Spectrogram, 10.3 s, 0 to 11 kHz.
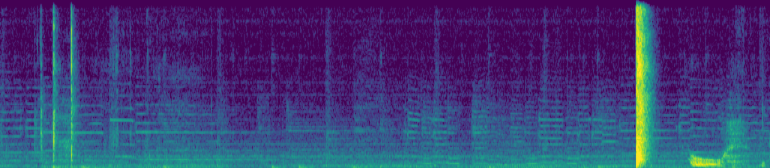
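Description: A Crosman Silhouette 1701P air pistol fires a single pellet: one sharp, loud crack after a long stretch of quiet background, followed shortly by a brief vocal exclamation.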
